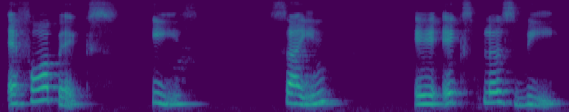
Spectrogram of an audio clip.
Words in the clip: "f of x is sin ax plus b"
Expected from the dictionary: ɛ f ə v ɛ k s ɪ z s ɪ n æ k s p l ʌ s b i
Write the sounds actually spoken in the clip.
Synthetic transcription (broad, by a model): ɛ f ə p ɛ k s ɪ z s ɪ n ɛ k s p l ʌ s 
